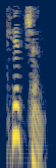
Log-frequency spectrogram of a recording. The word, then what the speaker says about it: kitchen: 第十五课 Mrs. Lee's Kitchen 李太太的厨房 Lesson 15 这个阿拉伯数字念成 15 F-I-F-T-E-E-N F-I-F-T-E-E-N 15 而 Mrs. Lee's Kitchen 这个厨房呢，kitchen 可不要念成 kitchen，kitchen 发 it 的音。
